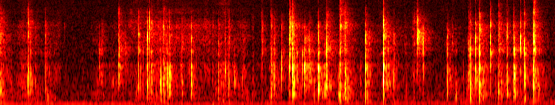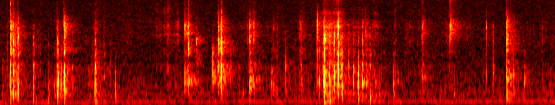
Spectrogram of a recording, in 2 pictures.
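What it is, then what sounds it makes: Plastic wet wipes package. Hands squeeze a soft plastic pouch full of wet wipes while fingertips scratch its film, making dense, bright crinkling and crackling in quick bursts. The sharp clicks die away almost instantly over a faint steady low hum.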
